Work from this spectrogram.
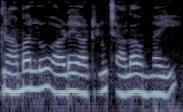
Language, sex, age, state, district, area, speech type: Telugu, female, 60+, Andhra Pradesh, Vizianagaram, rural, spontaneous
